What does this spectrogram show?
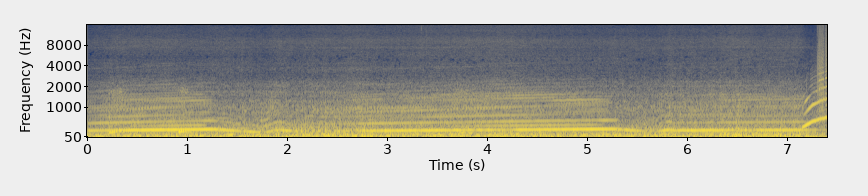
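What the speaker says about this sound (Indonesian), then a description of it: "emang ini nih knalpotnya gacor ini" A Kawasaki motorcycle with a loud aftermarket exhaust revs hard on an empty road in Japan, its engine note climbing through the gears in long rising pulls with brief dips between them, close and loud with no talking.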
